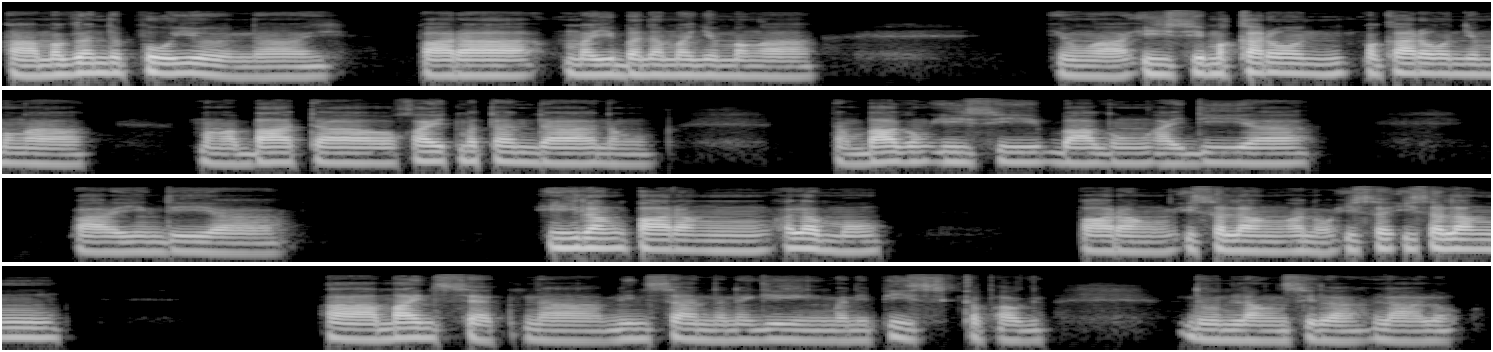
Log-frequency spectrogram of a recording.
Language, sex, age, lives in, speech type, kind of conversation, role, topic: Filipino, male, 25-29, United States, conversation, unstructured, none, Ano ang dapat gawin upang mabawasan ang krimen sa ating mga barangay?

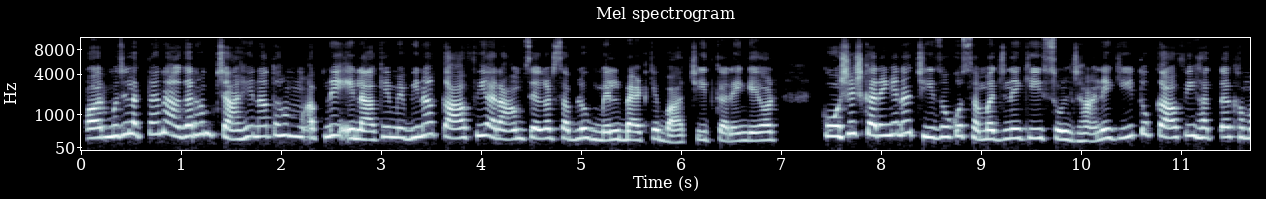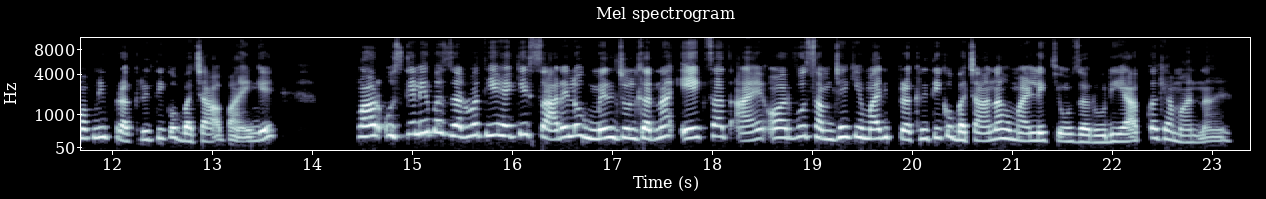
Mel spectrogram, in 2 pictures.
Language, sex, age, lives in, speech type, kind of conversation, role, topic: Hindi, male, 20-24, India, conversation, unstructured, none, आपको अपने इलाके की प्राकृतिक सुंदरता कैसी लगती है?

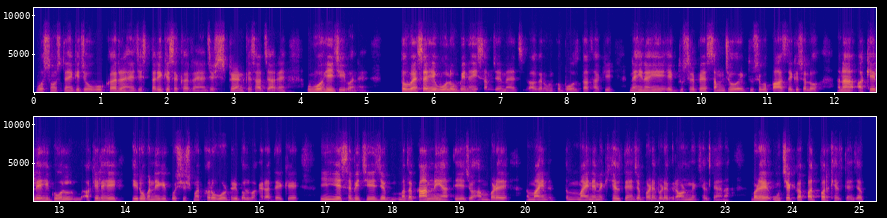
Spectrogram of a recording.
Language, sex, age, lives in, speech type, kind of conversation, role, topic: Hindi, male, 30-34, India, conversation, podcast, guest, क्या आपने कभी चलन छोड़कर अपना अलग रास्ता चुना है?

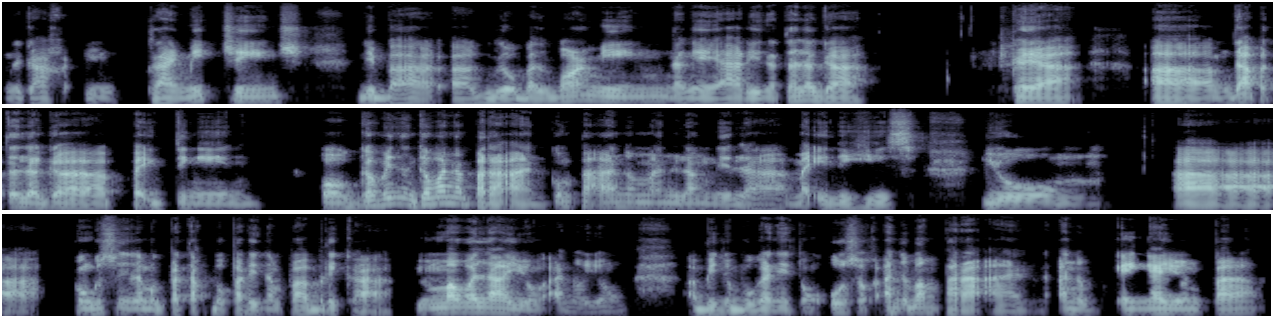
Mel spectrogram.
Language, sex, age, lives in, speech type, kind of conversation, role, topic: Filipino, male, 40-44, Philippines, conversation, unstructured, none, Ano ang masasabi mo tungkol sa mga pabrikang nagbubuga ng maruming usok sa hangin?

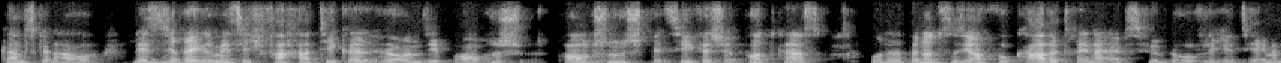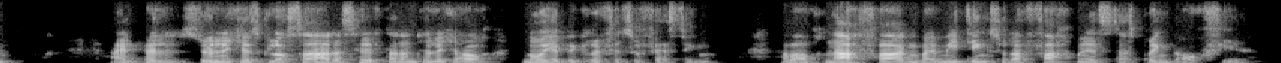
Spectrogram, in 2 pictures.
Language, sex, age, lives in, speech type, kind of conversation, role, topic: German, male, 45-49, Spain, read, expert-assistant, expert, Ist es im Berufsleben hilfreicher, mehrere Sprachen zu sprechen, oder reicht gutes Deutsch aus? Wie unterscheiden sich die Erfahrungen?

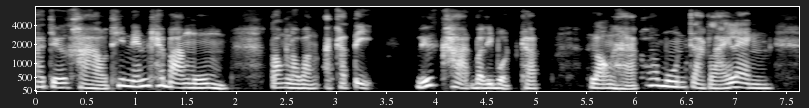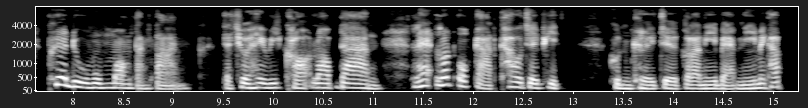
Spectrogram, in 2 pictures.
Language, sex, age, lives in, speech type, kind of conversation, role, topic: Thai, male, 30-34, Thailand, read, expert-assistant, expert, เวลาฟังข่าวเศรษฐกิจโลก เราจะรู้ได้อย่างไรว่าข้อมูลนั้นน่าเชื่อถือหรือเปล่า?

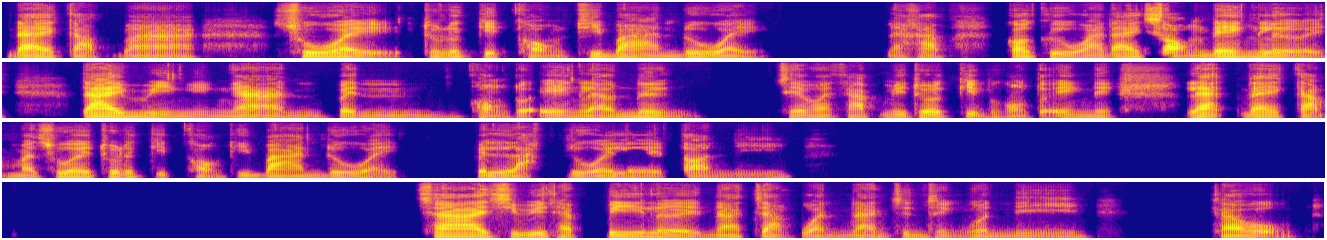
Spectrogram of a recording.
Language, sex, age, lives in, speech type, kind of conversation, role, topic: Thai, male, 45-49, Thailand, conversation, unstructured, none, คุณเคยเจอโอกาสที่เปลี่ยนแปลงชีวิตการทำงานของคุณไหม?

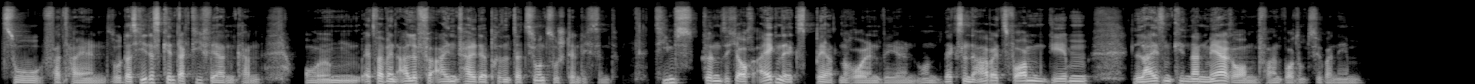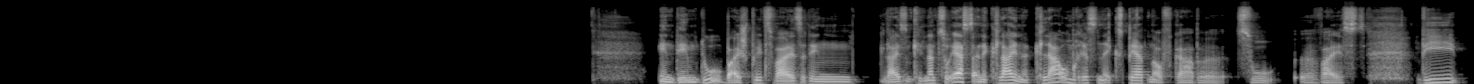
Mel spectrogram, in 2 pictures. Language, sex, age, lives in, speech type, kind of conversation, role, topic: German, male, 50-54, Germany, read, expert-assistant, expert, Wie kann ich einen Lehrplan so gestalten, dass Lernen im Alltag leichter fällt?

